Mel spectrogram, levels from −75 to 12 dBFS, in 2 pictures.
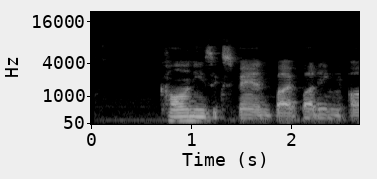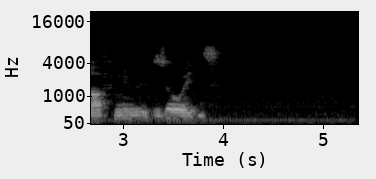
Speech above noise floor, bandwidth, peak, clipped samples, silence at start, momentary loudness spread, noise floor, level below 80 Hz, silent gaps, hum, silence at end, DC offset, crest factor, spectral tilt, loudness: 35 dB; 7.6 kHz; -4 dBFS; under 0.1%; 0.7 s; 13 LU; -59 dBFS; -60 dBFS; none; none; 1.4 s; under 0.1%; 22 dB; -5.5 dB/octave; -24 LUFS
